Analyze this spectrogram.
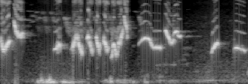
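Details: White-rumped shama as a lure for captive birds, singing loud, jerky whistled and harsh notes in a tight burst, followed by a few spaced slurred whistles over faint low background rumble.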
